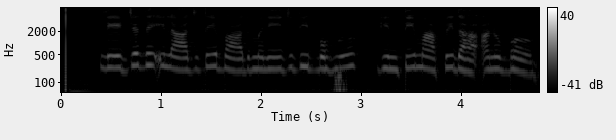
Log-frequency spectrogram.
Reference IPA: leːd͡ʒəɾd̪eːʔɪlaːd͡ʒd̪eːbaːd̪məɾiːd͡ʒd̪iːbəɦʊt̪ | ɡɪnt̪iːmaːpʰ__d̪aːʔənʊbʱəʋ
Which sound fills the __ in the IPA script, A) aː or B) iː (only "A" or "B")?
B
